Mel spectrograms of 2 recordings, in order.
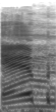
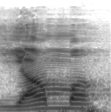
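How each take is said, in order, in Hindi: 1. यह सादे 'e' स्वर से शुरू होता है। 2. यह स्वर से पहले 'y' की हल्की ध्वनि से शुरू होता है।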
